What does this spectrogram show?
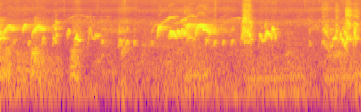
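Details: Red-whiskered bulbuls singing competitively in the morning: bright, tumbling warbles and sharp chirps overlapping in busy bursts, mixed with clicks and knocks and background bird chatter.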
